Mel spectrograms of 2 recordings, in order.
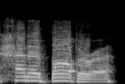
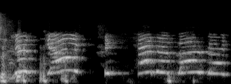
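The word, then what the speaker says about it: Hanna-Barbera: So you think Hannah Barbara, which is how I used to mispronounce it growing up. It's pronounced barbar, but it's spelled barbar. It's Hannah Barbara.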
